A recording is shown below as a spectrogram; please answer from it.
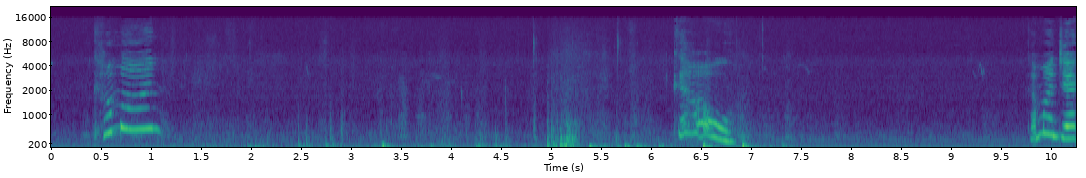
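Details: Trapped beneath a bed for 30 minutes, frustrated Weimaraner Jackson whines three times: a short high cry, a longer one sliding downward midway, and a brief final whimper, amid a person's coaxing speech and soft knocks in a small room.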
